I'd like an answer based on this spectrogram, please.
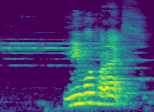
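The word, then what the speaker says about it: pneumothorax: Second लिखो नीमोथोरैक्स, नीमोथोरैक्स, इसमें P silent रहता है, नीमोथोरैक्स।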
